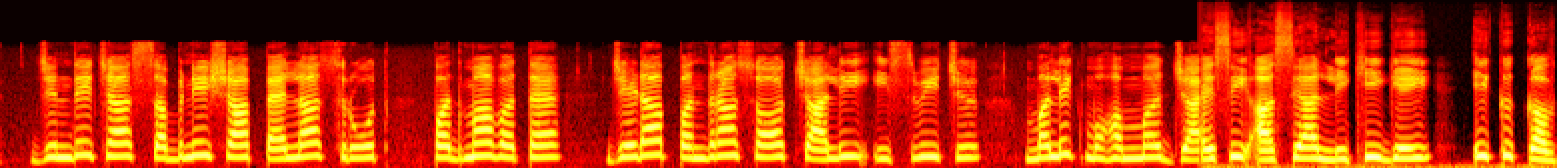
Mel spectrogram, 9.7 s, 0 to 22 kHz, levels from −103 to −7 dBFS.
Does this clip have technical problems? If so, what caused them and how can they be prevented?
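Yes. From the start to 7.52 s the speech is dull and boxy, with nothing above 7.6 kHz. It is also quieter, by about 5 dB, and carries its own faint background noise, well below the speech. A 20 ms silence at 7.52 s precedes "आसेआ लिखी", after which the full, brighter sound returns. This fits an input switched to a poorer device for that opening stretch, likely another microphone or a headset's call profile taking over. To prevent it, lock the recording input to one chosen microphone and disable automatic device switching.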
